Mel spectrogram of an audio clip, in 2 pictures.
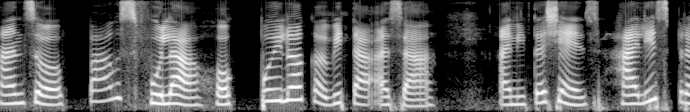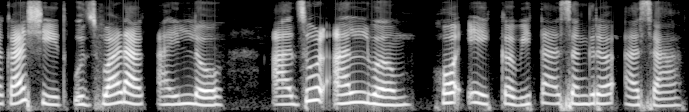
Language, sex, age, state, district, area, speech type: Goan Konkani, female, 30-45, Goa, Quepem, rural, spontaneous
